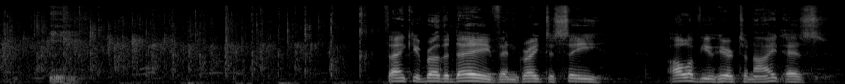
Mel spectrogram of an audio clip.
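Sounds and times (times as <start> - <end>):
congregation applauding: 0.0 - 3.9
speech: 0.5 - 0.9, 3.9 - 6.1, 6.7 - 8.3.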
